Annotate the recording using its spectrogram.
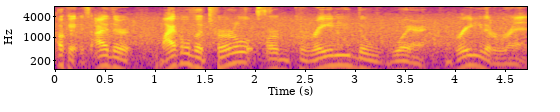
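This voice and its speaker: A young man plays a game and reads its text aloud in a brisk, animated, mid-range voice, adding casual commentary, swearing, and surprised asides in let's-play style. There's noticeable background noise in the recording.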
